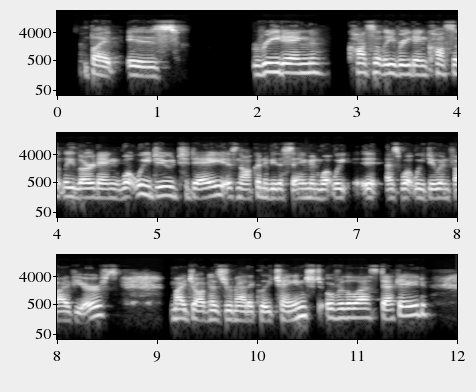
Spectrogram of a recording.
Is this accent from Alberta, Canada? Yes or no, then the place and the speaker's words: no; Toronto, Ontario, Canada; I think part of it was also because I grew up in Toronto.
